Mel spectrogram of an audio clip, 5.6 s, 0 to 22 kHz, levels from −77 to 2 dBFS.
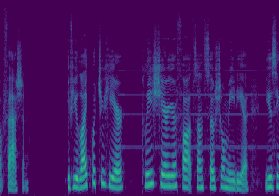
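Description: From 2.36 s to the end at 5.60 s, a steady whine at a fixed 1 kHz sits under the speech, roughly 30 dB below it. This is USB whine: the bus draws current in 1 ms frames, and that 1 kHz ripple leaks into the audio through power or ground.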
